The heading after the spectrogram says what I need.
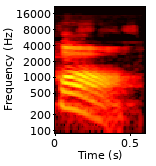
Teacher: ধর আমি বলছি ক, দেখো ক যখন উচ্চারণ করব তখন কিন্তু আমার অটোমেটিক দেখো কয়ের সাউন্ড শেষে দেখবে ও আসছে।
